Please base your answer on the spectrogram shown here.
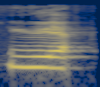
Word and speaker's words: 曰: Pronounced first tone, 曰, 曰.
